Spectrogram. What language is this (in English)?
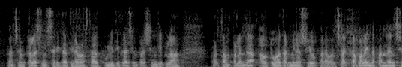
Catalan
